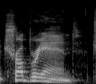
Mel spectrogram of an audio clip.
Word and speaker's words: Trobriand: Trobriand. – That's definitely how you say it. – Well, T-R-O-B-I... Oh, I can't even spell it. So let's just move Trobian? – On. T-R-O-B-R-I-A-N-D.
